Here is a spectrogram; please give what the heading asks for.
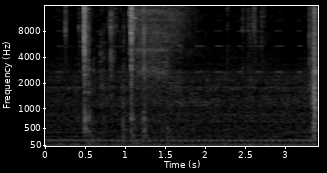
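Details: DAF XF diesel truck cranking with starter at steady drone but never catching; rail pressure actual vs required being monitored, no start from low rail pressure traced to a faulty injector.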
